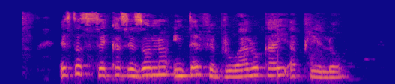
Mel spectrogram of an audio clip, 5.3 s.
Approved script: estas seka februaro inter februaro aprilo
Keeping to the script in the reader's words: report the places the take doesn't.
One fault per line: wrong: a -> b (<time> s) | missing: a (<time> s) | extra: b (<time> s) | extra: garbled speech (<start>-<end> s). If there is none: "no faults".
wrong: februaro -> sezono (1.7 s)
extra: kaj (3.6 s)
